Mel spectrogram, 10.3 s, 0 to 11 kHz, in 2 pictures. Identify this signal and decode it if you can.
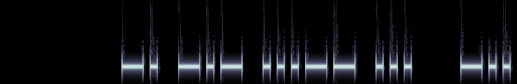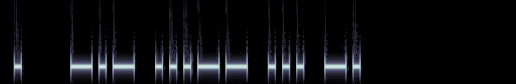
Morse code, heard as a keyed tone, about 17 wpm, 700 Hz. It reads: NK3S DE K3SN
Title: USA Callsign DE Callsign - 4 Characters - 17wpm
